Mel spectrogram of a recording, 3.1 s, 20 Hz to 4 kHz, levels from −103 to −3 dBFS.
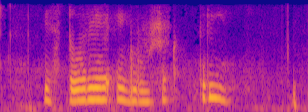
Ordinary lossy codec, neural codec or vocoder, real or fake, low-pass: AAC, 16 kbps; codec, 16 kHz, 2 kbps, FreqCodec, smaller model; fake; 3.6 kHz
